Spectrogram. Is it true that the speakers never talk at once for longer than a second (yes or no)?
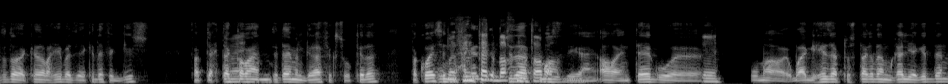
no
